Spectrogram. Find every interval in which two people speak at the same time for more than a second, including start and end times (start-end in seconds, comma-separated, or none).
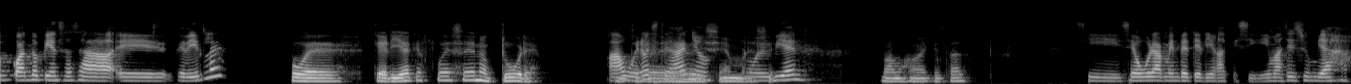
6.1-7.8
